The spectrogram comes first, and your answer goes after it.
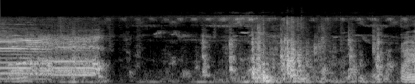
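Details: Big Garut sheep in an Indonesian pen before Qurban 2024; a one-second harmonic bleat, followed by clattering, rustling and a man's voice, with a fainter bleat at the end.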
